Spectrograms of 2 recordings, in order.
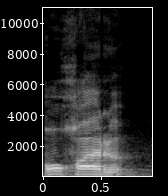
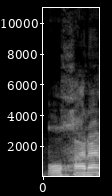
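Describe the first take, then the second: First: ओखर stopped cleanly on the r, no final vowel; correct pause form. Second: ओखरा read with a long o and an added final a; the mistaken ओखरा with a trailing vowel; wrong reading. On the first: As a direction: end ओखर on a halted r. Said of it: "वक्फ ओखर". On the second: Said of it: "तो ओखरा नहीं पढ़ेंगे". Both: Shown as a demonstration.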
